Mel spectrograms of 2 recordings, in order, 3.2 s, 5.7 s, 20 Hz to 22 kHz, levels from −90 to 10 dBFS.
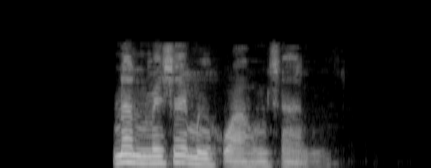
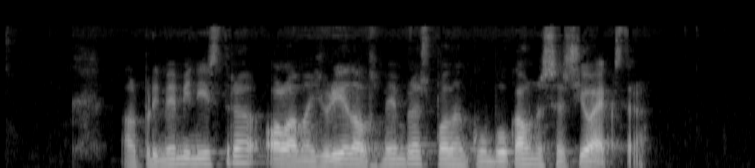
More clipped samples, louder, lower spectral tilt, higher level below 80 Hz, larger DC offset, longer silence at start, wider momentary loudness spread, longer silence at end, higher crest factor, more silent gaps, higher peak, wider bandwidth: neither; about the same, -24 LUFS vs -24 LUFS; about the same, -6 dB/octave vs -6.5 dB/octave; first, -56 dBFS vs -62 dBFS; neither; about the same, 0.85 s vs 0.95 s; first, 14 LU vs 9 LU; about the same, 0.8 s vs 0.85 s; about the same, 20 dB vs 20 dB; neither; about the same, -6 dBFS vs -4 dBFS; second, 7.8 kHz vs 11.5 kHz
